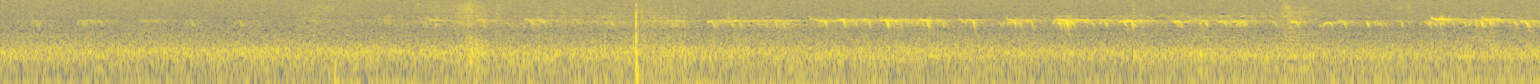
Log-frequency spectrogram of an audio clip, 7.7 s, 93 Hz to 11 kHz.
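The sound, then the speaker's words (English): A steady chorus of about 20 small birds fluttering around a frog chirps and twitters together, the overlapping high calls running continuously over a low outdoor rumble, with an occasional faint tap. “Must be 20 birds.”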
